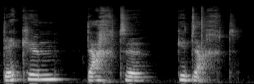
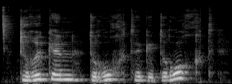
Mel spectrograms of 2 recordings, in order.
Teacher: Beispiele hierfür sind etwa decken, dachte, gedacht. Ja, CK wird gefolgt vom Dentalsuffix und aus sprachökonomischen Gründen wird hier zu Frikativ geändert.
